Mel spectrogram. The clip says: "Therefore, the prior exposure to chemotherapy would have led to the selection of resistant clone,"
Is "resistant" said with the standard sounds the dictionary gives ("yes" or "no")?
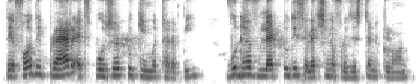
yes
